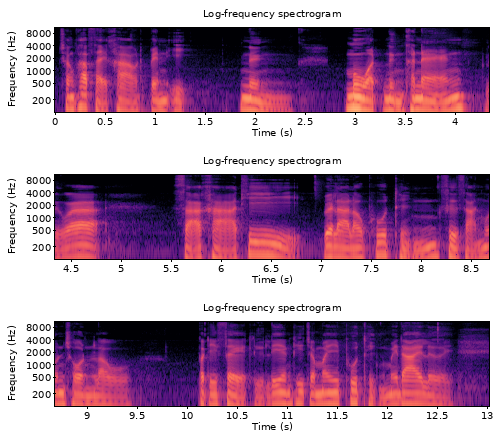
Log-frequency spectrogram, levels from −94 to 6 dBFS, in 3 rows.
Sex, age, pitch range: male, 30-49, 90-110 Hz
